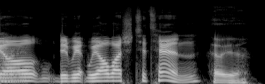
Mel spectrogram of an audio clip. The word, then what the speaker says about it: Titane: did we all watched titan oh yeah is that how you say it to 10 yes well because it's a french title that translates to titanium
